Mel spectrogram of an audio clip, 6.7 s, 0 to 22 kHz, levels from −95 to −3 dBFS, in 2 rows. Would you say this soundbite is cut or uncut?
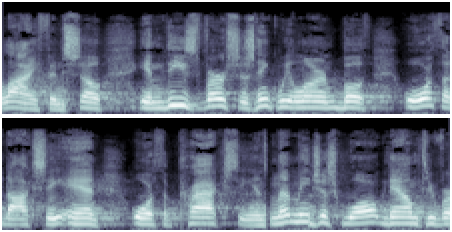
cut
